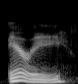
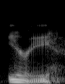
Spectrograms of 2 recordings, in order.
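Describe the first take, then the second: First: The word sounds like 'airy'. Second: The word sounds like 'eerie'. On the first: "they don't say airy" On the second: "They say eerie"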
